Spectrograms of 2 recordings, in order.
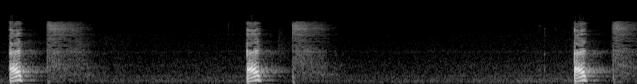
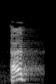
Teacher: جريان النفس بعد انحباس الصوت في المخرج عند نطق الحرف الشديد المهموس · Shown in: first take · وذلك في الكاف والتاء. · Term: الهمس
